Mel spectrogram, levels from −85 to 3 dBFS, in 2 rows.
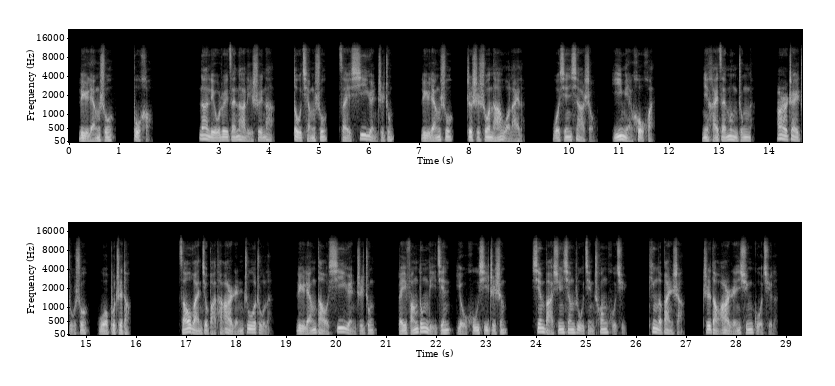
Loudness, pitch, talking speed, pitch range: -21 LUFS, 90 Hz, 210 characters per minute, 80-100 Hz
